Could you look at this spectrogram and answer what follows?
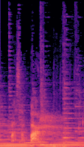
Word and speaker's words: Mazapán: Con el acento en la A. Mazapán.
